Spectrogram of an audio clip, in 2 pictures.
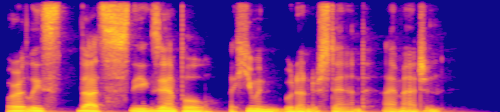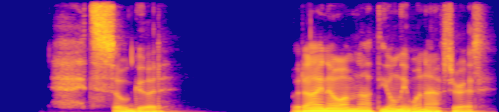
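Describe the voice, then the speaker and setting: A man's voice: darkish tone, full character voice. A man playing a possessive, domineering vampire doctor in a scripted ASMR roleplay, speaking in an intimate, condescending and menacing way. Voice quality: very deep, gravelly, often breathy.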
